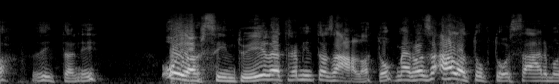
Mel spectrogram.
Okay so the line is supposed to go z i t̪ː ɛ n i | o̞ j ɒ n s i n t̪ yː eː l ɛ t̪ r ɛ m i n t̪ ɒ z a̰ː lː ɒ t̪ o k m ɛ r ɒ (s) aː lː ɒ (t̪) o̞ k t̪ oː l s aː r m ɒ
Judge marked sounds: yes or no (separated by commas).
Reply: no, yes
